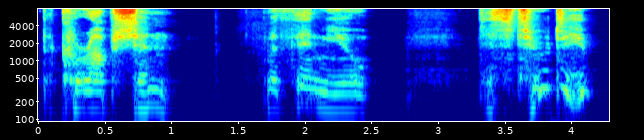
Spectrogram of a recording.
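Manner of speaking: dying words. Acted. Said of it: "and he goes".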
